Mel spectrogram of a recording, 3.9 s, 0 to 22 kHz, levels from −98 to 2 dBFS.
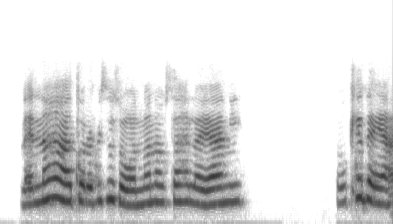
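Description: Speech recording with no audible technical faults.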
